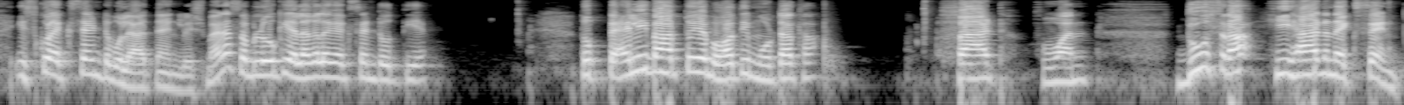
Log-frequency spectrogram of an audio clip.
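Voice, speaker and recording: A man teaching an English story to students, reading lines slowly and explaining them in Hinglish. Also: high voice, a bit bright. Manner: addresses students directly, asking and answering his own questions.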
